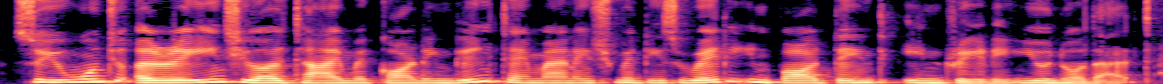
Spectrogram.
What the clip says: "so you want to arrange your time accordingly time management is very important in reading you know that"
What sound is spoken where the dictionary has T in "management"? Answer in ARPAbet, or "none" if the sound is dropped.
T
